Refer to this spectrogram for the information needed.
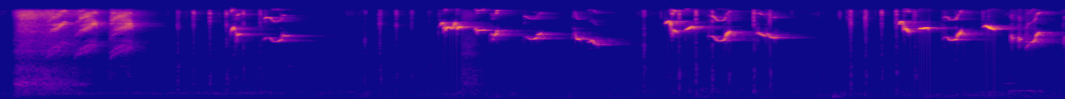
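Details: Greater green leafbird singing, a bird kept by the kitchen: after an opening harsh rasping burst, bright high whistled phrases of slurred, dropping notes with quick clicks, delivered in bursts separated by short pauses.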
